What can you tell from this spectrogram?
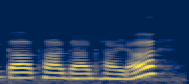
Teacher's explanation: जीभ के पिछले भाग से कोमल तालु का स्पर्श होता है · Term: कंठ ध्वनियां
